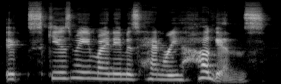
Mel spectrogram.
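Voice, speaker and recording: An eager young paperboy from a storybook, played by a woman, speaks high and bright. He is polite and earnest, announcing himself like a well-brought-up schoolboy. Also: sing-song, measured pace, exaggerated voice.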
